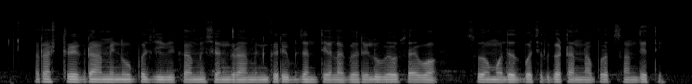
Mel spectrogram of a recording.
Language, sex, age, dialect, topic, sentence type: Marathi, male, 25-30, Standard Marathi, banking, statement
